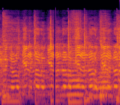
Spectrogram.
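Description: Live salsa orchestra playing: a bass line stepping from note to note under sharp percussion strokes, with a sung melodic line carried over the top.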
